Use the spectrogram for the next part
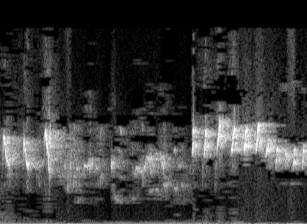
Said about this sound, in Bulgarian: Хубав есенен ден, пеят птички. Пеят птички, казах.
